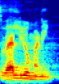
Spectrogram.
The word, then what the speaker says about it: Velumani: I told there are eight letters in my name. Segregate first four and next four. Now you read it. See Reddit does value money.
